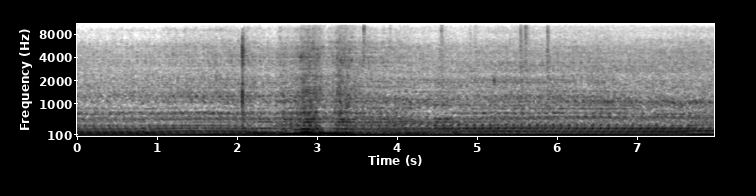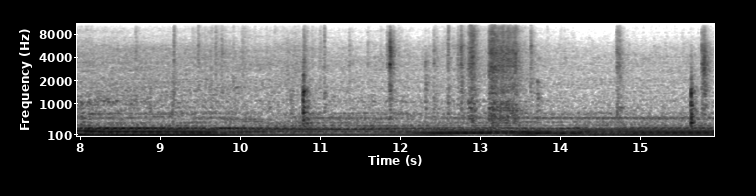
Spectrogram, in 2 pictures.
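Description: Lamborghini Huracán STO's naturally aspirated V10 idling and creeping at low revs as the car is driven up into an enclosed transporter, with a brief rise in revs about three seconds in. A few sharp clicks and knocks come in the second half.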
